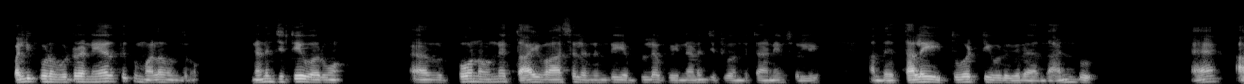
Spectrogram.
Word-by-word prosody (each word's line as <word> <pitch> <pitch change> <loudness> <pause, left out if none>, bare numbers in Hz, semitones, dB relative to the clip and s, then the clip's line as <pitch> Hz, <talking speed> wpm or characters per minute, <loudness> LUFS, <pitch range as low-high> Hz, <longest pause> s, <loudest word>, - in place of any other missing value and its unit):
பள்ளிக்கூடம் 130 0 +4
வுடுற 130 +3 +4 0.2
நேரத்துக்கு 140 +2 0
மழை 110 +3 +2
வந்துரும். 95 -1 -9 0.5
நனஞ்சிட்டே 125 +3 +4
வருவோம். 110 -1 0 0.8
அது 110 0 0 0.2
போனவுன்ன 125 -1 +2 0.2
தாய் 115 +2 +6
வாசல்ல 110 0 +1
நின்று, 105 +2 -6
என் 95 -2 -11
பிள்ள 110 0 -3
இப்படி 100 0 -6
நனைஞ்சிட்டு 105 0 -7
வந்துட்டானேன்னு 95 +2 -5
சொல்லி, 90 +1 -6 0.6
அந்த 95 0 0
தலையை 120 +2 +7 0.2
துவட்டி 120 +1 +1
விடுகிற 95 -1 0
அந்த 90 0 -6
அன்பு 110 -1 -2 1.6
அ - - +5
110 Hz, 120 wpm, -23 LUFS, 100-120 Hz, 1.6 s, தலையை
